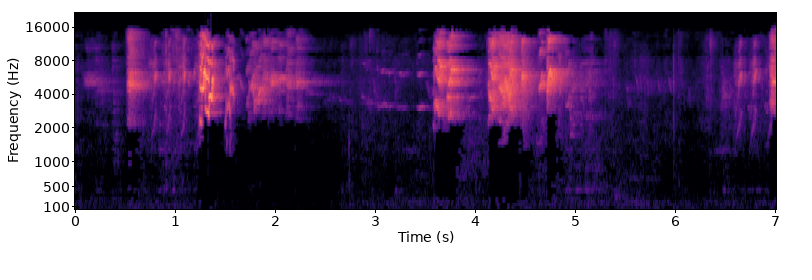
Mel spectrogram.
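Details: A freshly paired couple of lovebirds, albino MM male and lutino MM female, caged: bursts of shrill squeaky chatter separated by quiet spells, each burst lasting about a second.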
